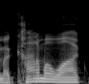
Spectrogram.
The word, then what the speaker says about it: Oconomowoc: So Jack is on the phone this morning from Oconomowoc, Wisconsin. How are you doing, Jack? – I'm doing wonderful, and you pronounced Oconomowoc well. That's good for a newbie.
